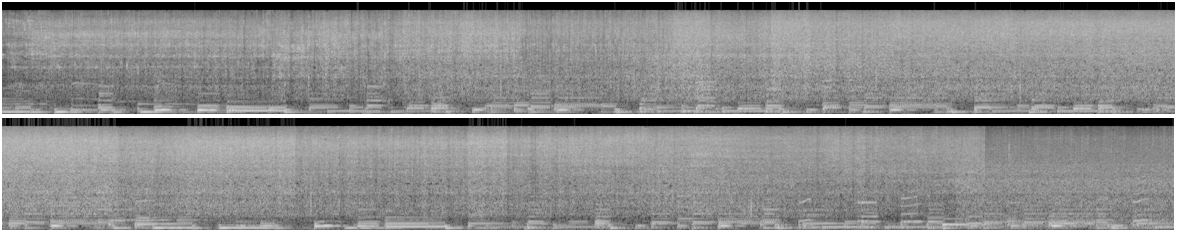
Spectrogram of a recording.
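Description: Chicken strips sizzling loudly in hot oil in a nonstick wok as they are stir-fried with chopsticks. Near the end the sizzle eases into the bubbling of broth coming to the boil.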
